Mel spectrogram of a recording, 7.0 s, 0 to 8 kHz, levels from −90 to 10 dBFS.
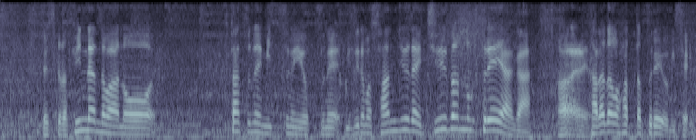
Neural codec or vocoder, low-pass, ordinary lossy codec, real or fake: codec, 16 kHz, 8 kbps, FunCodec, trained on Chinese and English, 25 frames a second; 7.2 kHz; none; fake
